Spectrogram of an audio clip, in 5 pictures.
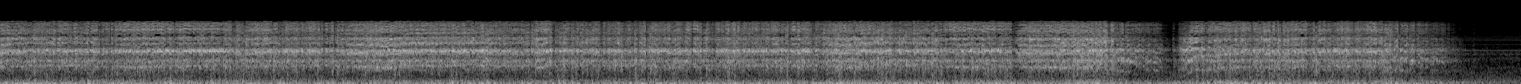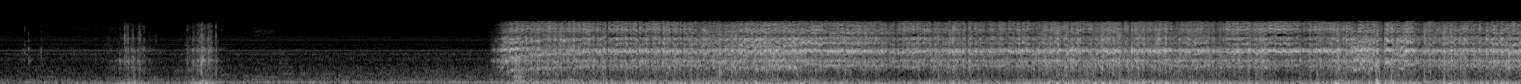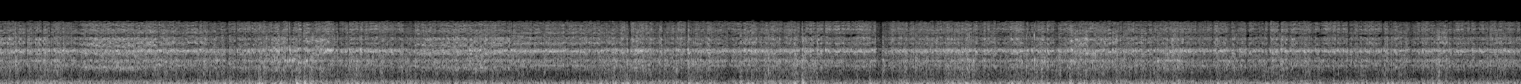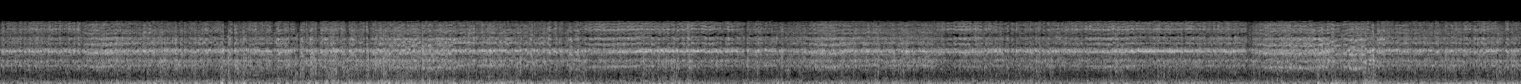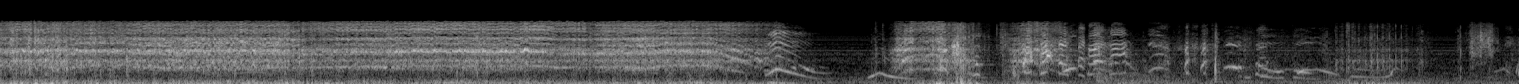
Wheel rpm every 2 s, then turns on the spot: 230, 230, 230, 230, 230, 150, 190, 30, 10, 0, 160, 220, 230, 230, 230, 230, 220, 220, 230, 230, 230, 240, 230, 230, 230, 220, 230, 230, 230, 220, 230, 220, 210, 210, 50, 50, 0, 10.
16-18 74-76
